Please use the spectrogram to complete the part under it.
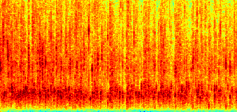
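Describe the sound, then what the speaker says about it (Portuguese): A hall audience at a rare respiratory diseases event gives steady, dense applause for a doctor being introduced. The clapping is loud, even and continuous throughout, with no voices over it. "Uma salva de palmas"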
